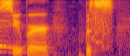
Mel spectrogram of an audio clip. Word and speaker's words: Super BS: Guys, welcome to the 32nd annual episode of Super BS.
